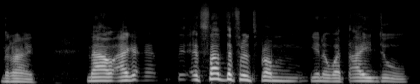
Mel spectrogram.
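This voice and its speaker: A man's voice: a little high, animated, normal speed, no room sound, clean studio sound. A man hosting a podcast interview. English is not his first language, and he talks loosely with many "you know" fillers. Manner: talkative, loose phrasing full of "you know". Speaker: podcast host. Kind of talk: casual interview chat.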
